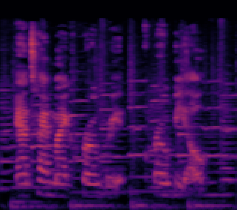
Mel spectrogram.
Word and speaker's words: antimicrobial: I keep wanting to say crobrial and not crobial. Stop trying to say it with the R, Crystal. That's not how it's spelled. Say it right.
